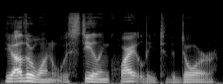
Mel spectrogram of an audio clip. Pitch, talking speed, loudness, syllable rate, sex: 120 Hz, 240 wpm, -19 LUFS, 5.9 syllables/s, male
